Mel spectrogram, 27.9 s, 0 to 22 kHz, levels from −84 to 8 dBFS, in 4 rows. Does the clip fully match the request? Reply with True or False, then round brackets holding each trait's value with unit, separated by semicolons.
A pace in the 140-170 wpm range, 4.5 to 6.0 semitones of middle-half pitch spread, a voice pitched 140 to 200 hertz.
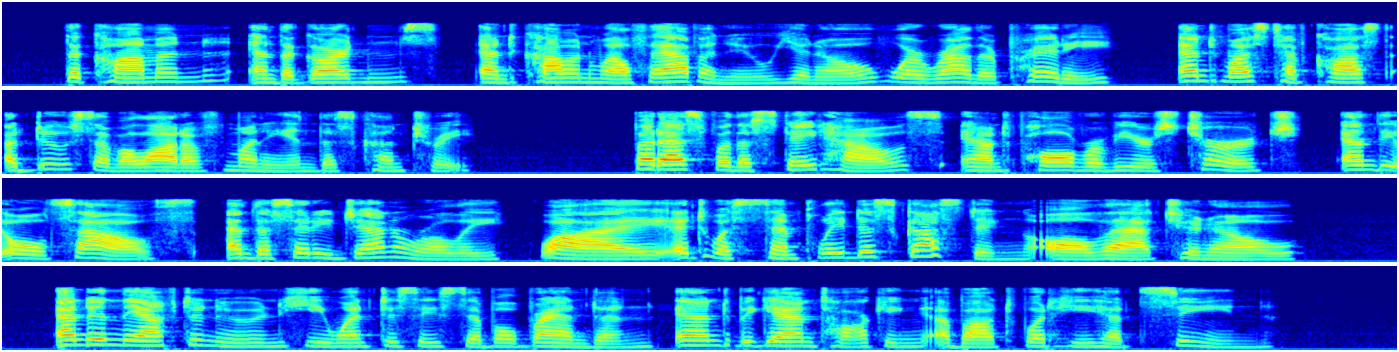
False (155 wpm; 3.9 semitones; 185 Hz)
